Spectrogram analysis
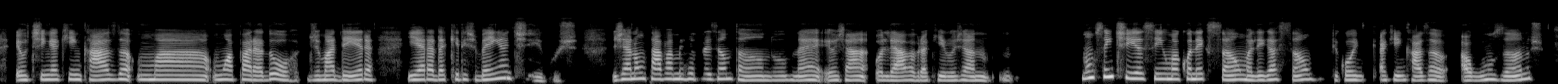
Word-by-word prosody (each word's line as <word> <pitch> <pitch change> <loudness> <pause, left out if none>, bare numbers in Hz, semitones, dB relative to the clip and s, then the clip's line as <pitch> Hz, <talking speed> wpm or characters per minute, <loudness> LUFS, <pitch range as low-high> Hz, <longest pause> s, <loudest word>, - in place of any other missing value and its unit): eu 205 +1 0
tinha 225 0 0
aqui 225 +2 -6
em 225 - +1
casa 220 +2 +2
uma 220 -2 +2
um 220 +1 0
aparador 210 -2 +1
de 200 +1 -5
madeira 210 +1 +2 0.3
e 210 - 0
era 220 +1 +3
daqueles 225 0 -2
bem 225 +7 +1
antigos. 175 - -7 0.4
Já 245 +6 +2
não 260 +1 +2
estava 255 -1 +2
me 250 -1 +1
representando, 220 -6 -2
né? 195 0 0
Eu 190 +2 -2
já 195 -2 +1
olhava 190 0 +1
pra 180 - +1
aquilo, 190 0 -2
já 195 -2 +1
nu 185 -2 -1 1.0
nu 300 - +3
não 320 - +6
sentia 350 -7 +4
assim 255 0 -1
uma 245 -1 +3
conexão, 240 -4 +1
uma 210 -2 +2
ligação. 215 +2 0 0.2
Ficou 210 +1 -2
em 200 - 0 0.2
aqui 205 +1 -2
em 200 - 0
casa 195 -2 0
alguns 195 +3 -1
anos 215 +8 0
215 Hz, 165 wpm, -20 LUFS, 195-235 Hz, 1.0 s, não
